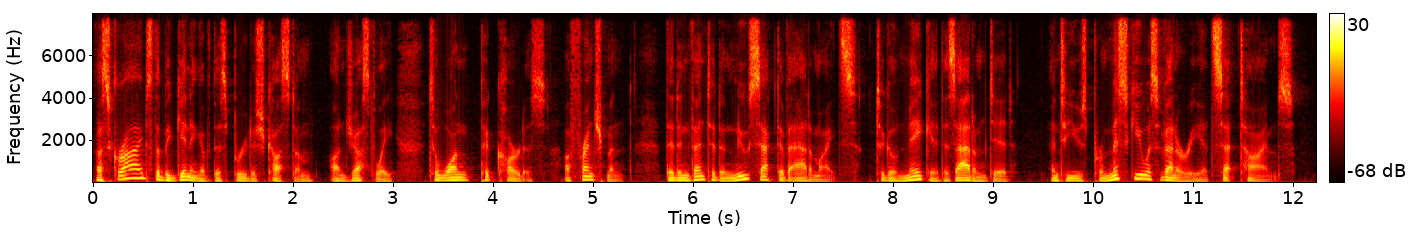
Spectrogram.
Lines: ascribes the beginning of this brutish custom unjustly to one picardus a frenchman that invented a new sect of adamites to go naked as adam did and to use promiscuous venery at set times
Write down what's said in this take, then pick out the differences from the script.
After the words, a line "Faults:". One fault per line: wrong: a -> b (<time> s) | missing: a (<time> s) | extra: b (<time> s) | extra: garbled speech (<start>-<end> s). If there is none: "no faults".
ascribes the beginning of this brutish custom unjustly to one picardus a frenchman that invented a new sect of adamites to go naked as adam did and to use promiscuous venery at set times
Faults:
no faults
